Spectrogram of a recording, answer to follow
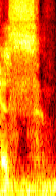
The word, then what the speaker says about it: Deinonychus: I cannot remember how to pronounce... Deinonychus.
